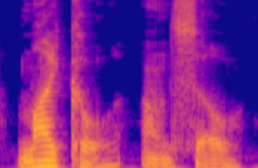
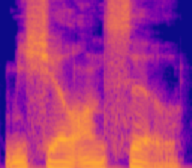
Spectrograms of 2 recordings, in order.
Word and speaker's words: Michel Ancel: Instagram, Michel Ancel, well, some people have been pronouncing him as Michael Ancel, but the true French pronunciation is Michel Ancel.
